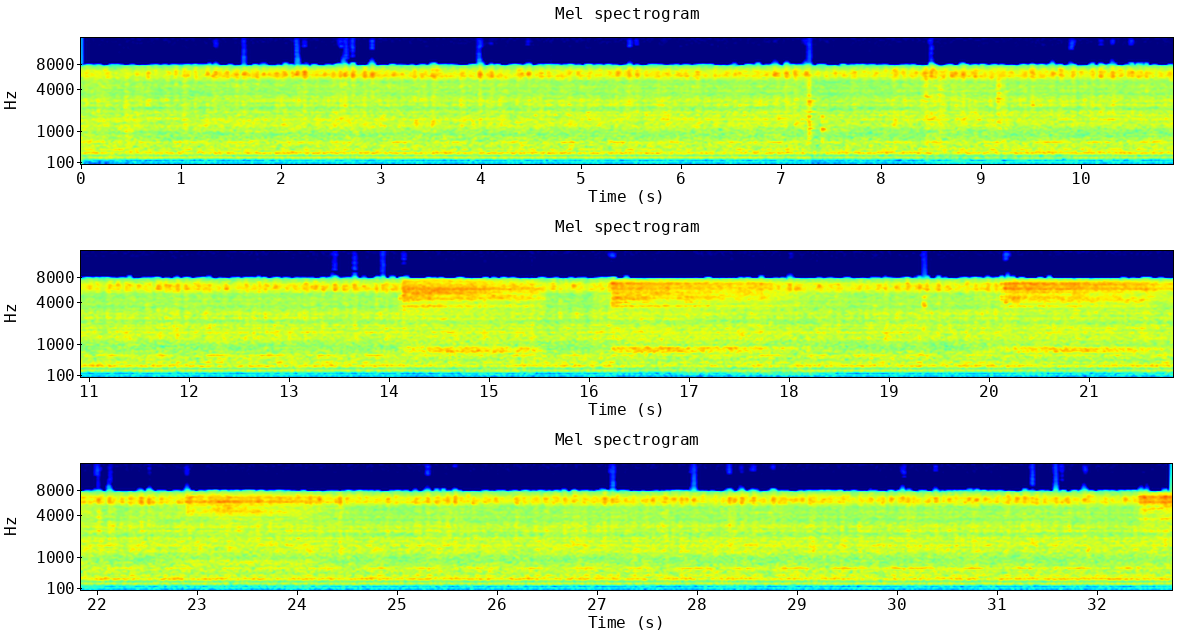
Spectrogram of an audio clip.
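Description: Wood lathe running with a steady motor hum while a high-speed steel turning tool cuts a spinning beech blank. In the middle there are four brief, higher-pitched cutting passes, each a second or two long.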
